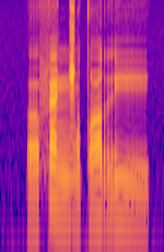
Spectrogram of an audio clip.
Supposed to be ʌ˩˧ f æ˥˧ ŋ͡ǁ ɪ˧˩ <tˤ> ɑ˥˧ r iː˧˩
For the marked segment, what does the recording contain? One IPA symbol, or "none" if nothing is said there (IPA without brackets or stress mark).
tˤ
